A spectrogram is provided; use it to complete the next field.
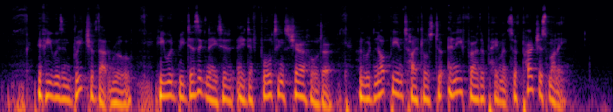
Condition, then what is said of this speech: No condition.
